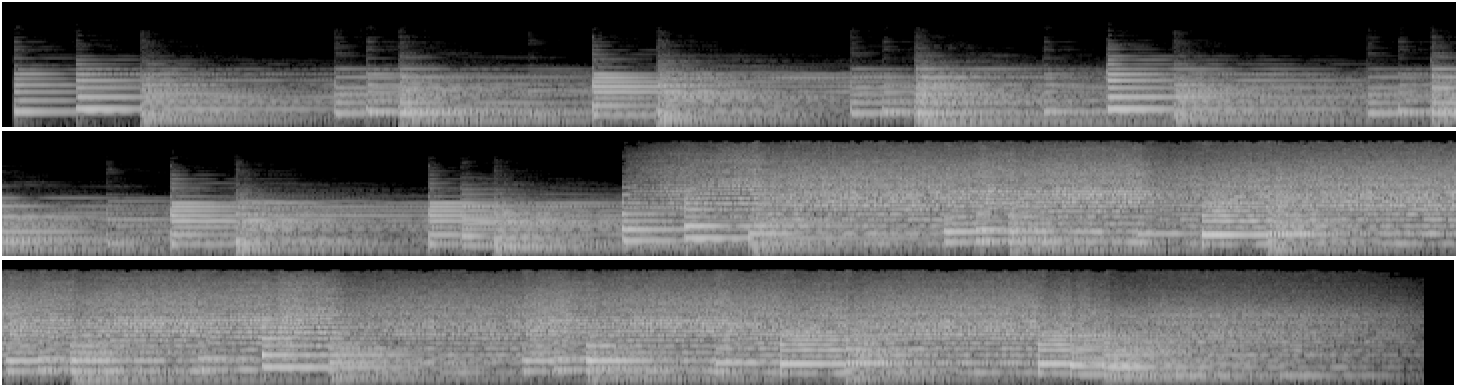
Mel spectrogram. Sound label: Piano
